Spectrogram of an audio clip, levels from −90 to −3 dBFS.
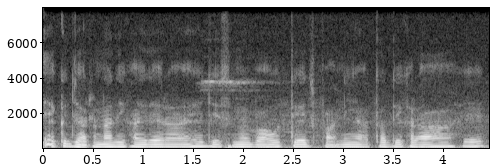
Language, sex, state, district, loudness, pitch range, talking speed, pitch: Hindi, male, Jharkhand, Jamtara, -15 LUFS, 110-120 Hz, 190 wpm, 115 Hz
